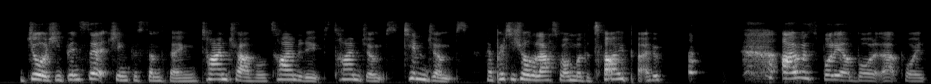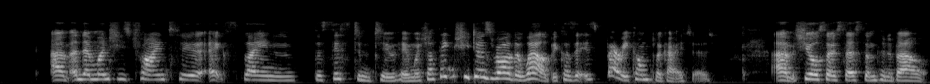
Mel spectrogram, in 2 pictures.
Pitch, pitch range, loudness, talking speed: 220 Hz, 185-240 Hz, -25 LUFS, 195 wpm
